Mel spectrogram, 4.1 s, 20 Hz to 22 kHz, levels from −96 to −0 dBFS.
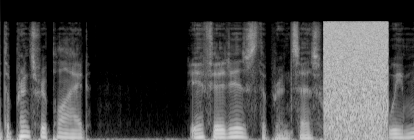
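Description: A speech recording in which file tags are played as audio from 3.24 to 3.88 s: an embedded cover picture's compressed data is read as samples, giving a hard-edged burst of very loud white noise, a solid dense slab on the waveform and a uniform broadband block on the spectrogram.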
